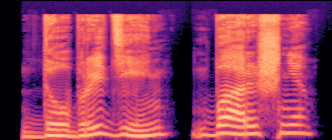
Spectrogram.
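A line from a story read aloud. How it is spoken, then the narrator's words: Pleasant low rumbling voice. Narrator (Russian): Приятным, низким и ракочущим голосом поздоровался он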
